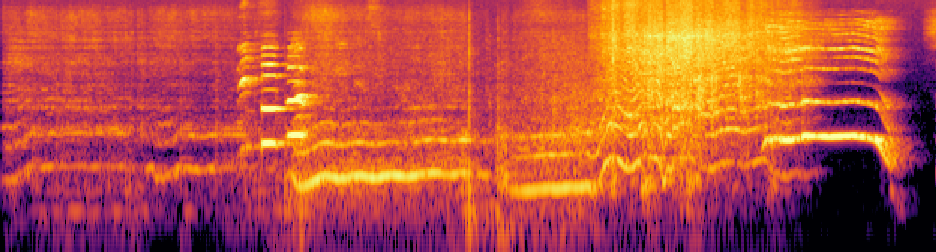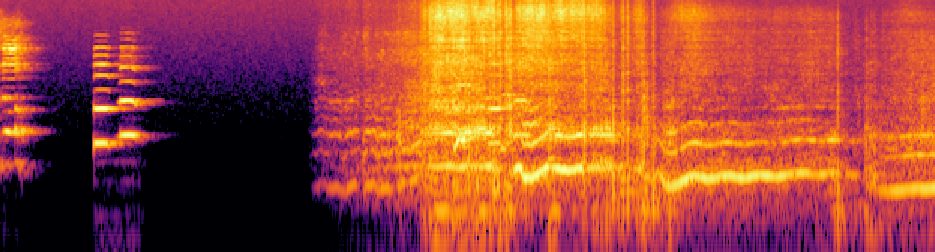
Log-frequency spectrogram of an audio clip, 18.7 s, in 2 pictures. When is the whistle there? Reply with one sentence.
The whistle can't be heard in this clip.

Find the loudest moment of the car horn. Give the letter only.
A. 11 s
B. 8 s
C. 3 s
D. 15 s
C.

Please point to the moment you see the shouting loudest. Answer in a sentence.
The loudest moment of the shouting is at 8 seconds.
